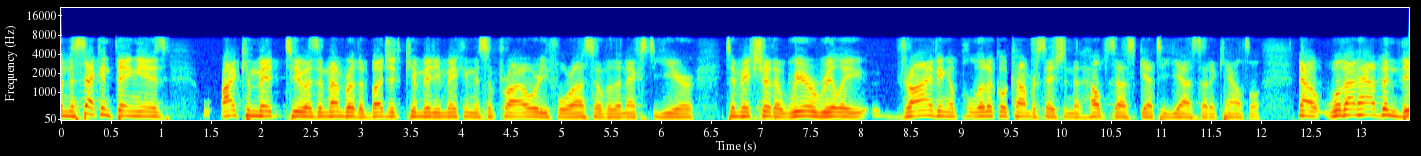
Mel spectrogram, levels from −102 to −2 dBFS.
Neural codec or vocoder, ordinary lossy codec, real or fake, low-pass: none; AAC, 32 kbps; real; 7.2 kHz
